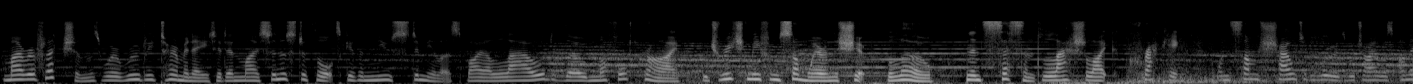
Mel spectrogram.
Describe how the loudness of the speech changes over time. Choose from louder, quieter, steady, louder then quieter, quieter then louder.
louder then quieter.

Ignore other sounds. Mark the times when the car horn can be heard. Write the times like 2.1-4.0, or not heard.
not heard.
